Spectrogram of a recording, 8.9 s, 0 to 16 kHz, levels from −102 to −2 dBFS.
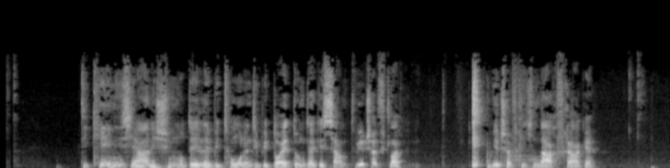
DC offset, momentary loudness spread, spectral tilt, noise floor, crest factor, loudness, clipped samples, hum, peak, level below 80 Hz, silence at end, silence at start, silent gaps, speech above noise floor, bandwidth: under 0.1%; 8 LU; -4 dB/octave; -75 dBFS; 24 dB; -26 LUFS; under 0.1%; none; -2 dBFS; -70 dBFS; 1 s; 1.1 s; none; 49 dB; 11 kHz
